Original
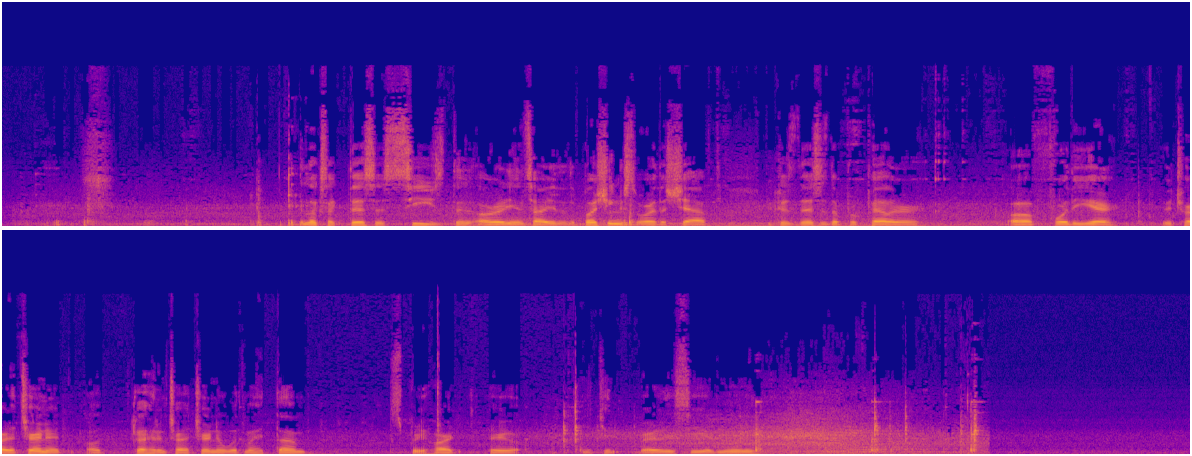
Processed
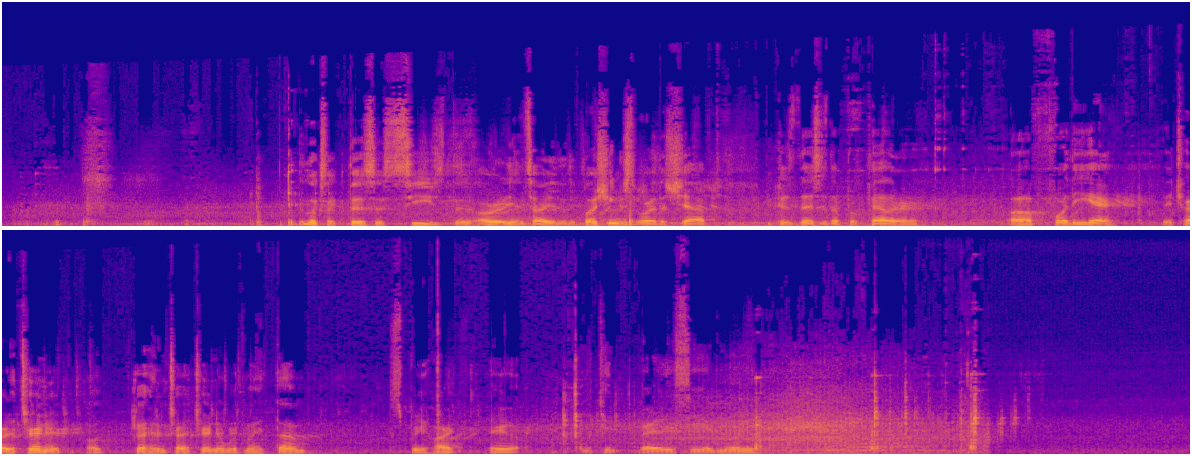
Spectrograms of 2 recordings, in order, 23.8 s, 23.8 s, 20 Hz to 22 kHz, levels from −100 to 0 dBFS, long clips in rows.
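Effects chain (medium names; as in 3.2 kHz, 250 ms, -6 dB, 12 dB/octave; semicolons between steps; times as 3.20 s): pitch bend over the whole clip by +8 st starting unshifted; repeats whose band climbs or falls 134 ms, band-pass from 1.4 kHz, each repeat 0.7 oct, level -10.5 dB; trim +4 dB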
